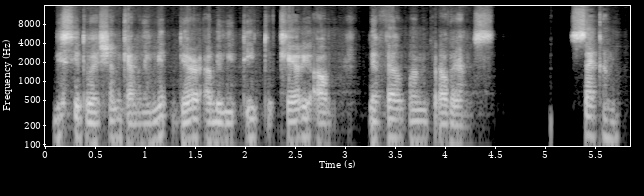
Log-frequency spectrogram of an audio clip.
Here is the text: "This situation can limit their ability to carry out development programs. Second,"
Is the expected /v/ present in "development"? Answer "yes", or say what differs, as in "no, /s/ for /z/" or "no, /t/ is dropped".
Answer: no, /f/ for /v/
